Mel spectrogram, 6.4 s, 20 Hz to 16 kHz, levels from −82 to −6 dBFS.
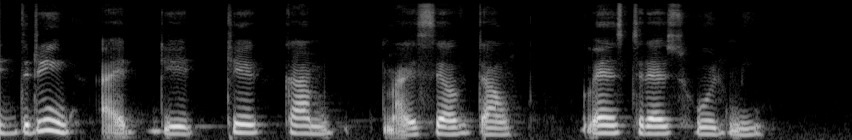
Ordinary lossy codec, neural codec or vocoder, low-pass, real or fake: none; autoencoder, 48 kHz, 128 numbers a frame, DAC-VAE, trained on Japanese speech; 14.4 kHz; fake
